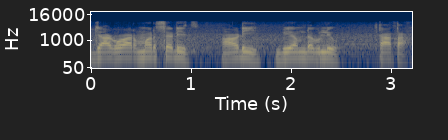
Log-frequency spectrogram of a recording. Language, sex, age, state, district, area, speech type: Marathi, male, 18-30, Maharashtra, Jalna, urban, spontaneous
